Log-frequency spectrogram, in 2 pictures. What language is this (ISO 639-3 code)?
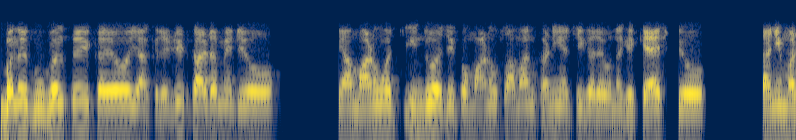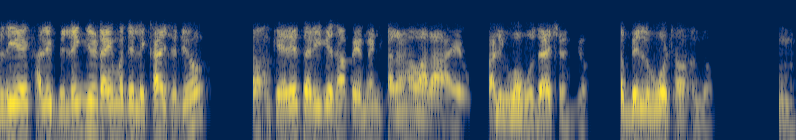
snd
